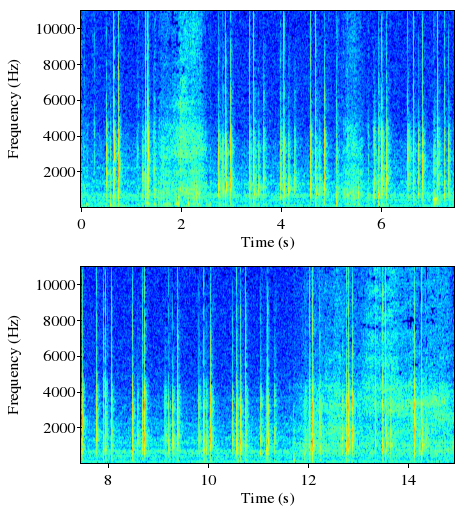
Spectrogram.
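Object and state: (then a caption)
Cardboard box tapped with fingernails. A closed, printed cardboard Kinder Joy multipack box, medium-small and holding the eggs, is held in both hands and tapped and scratched along its sides with long painted fingernails. Quick, dry, bright clicks come in tight clusters with no ring, separated by soft scratchy rustling over a faint low hum.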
